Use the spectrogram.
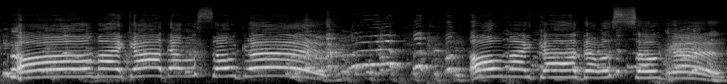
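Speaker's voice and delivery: high, drawn-out, gleeful exclamation; real delighted reaction. Real, not acted. Friend reacting to a great joke, gleefully amused. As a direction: stretch each word out, high and amused.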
